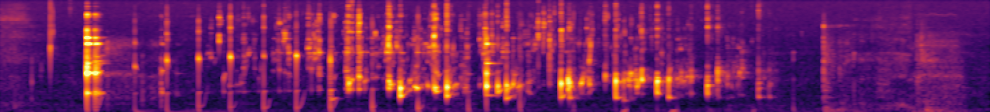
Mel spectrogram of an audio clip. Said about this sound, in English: Beer's poured out. There's not much head here. There's like a little thin-laced head, at least on my end.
